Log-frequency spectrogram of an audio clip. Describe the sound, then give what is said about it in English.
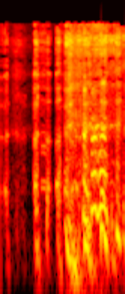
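A person fakes a cough, producing a few short, throaty bursts in a quick, exaggerated run after a brief quiet moment. “It's just that you could cough and your teacher would let you have Ludens in class.”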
